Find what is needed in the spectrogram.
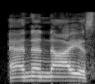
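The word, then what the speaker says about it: Anaïs: He has quoted, I'm never sure how to pronounce her first name. Anais Nin, am I saying it right, or Anais Nin? – Anais, there you go.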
